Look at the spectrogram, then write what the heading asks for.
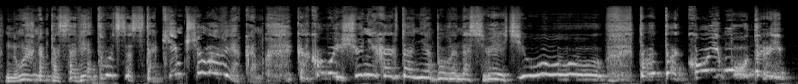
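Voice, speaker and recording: An actor playing a wily, pleading, deferential go-between in a theatrical audio drama, exclaiming and repeating himself. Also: male voice, extremely high pitch, wildly swooping pitch, moderate pace, gravelly, fairly bright tone, exaggerated voice. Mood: excitable pleading. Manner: wheedling, exclamatory, repetitive.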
